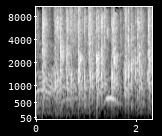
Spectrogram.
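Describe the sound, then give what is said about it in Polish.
Audience applause at a church worship gathering, a dense, brisk patter of clapping running throughout, with a voice also heard over it. “Brawa dla Agaty, w ogóle ej.”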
